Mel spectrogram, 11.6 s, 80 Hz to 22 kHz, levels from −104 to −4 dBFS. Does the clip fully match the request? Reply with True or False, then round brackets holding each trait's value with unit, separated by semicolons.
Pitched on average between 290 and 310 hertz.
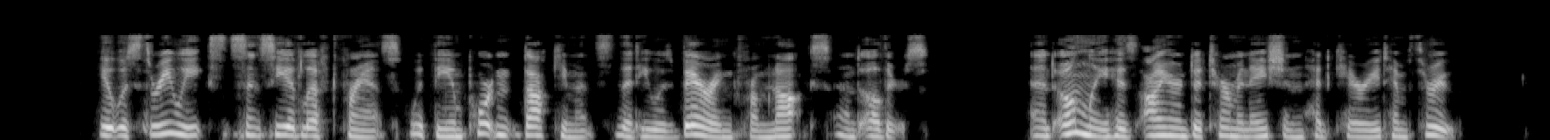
False (215 Hz)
